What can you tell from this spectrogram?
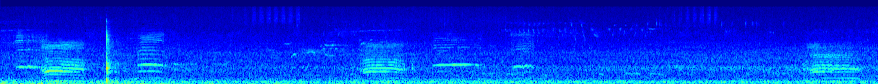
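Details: Sheep in a Hampshire countryside field, ewes with their lambs, recorded in stereo from beside a hedge. Quavering bleats come at irregular intervals, five or so across seventeen seconds, with a single sharp click early on and a constant low background hum.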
